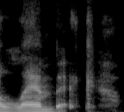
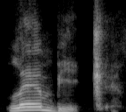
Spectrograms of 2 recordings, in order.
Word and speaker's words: Lambic: do a Lambic or if you want to pronounce it properly and also sound a little insufferable when you order in a bar say lamb Beach I actually think it might even be like that it might be a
